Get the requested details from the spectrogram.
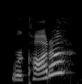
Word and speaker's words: ricotta: Ricotta? There's two syllables that you're not pronouncing. And then she's like, that's how they say it in Italy.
